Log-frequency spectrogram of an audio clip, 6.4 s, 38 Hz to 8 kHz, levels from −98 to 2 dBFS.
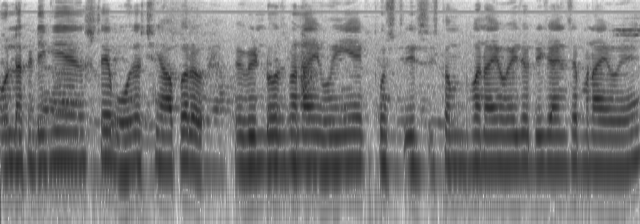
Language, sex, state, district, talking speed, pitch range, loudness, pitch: Hindi, male, Haryana, Charkhi Dadri, 225 wpm, 150-160 Hz, -19 LUFS, 155 Hz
